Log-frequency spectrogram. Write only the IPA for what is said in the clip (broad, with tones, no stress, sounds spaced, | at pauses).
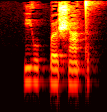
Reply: j u˨ k͡p ə˨ ʃ ã˨ t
